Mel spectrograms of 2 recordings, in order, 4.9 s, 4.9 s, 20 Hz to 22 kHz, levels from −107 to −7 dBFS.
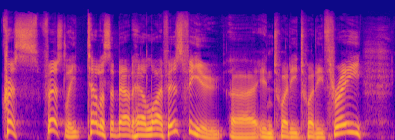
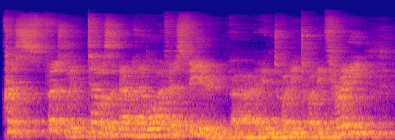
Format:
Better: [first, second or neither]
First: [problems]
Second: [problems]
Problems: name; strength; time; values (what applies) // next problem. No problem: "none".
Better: first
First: none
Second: off-mic speech; far // room echo; strong; dies away in 1.1 s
